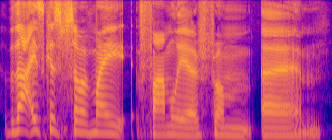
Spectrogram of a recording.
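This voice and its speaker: A woman, a radio presenter guesting on a podcast, who chats in an animated, enthusiastic way. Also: fairly low pitch, normal speed, clear, resonant tone, no echo, studio quality. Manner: animated, fond of doing accents. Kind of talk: casual comedic chat.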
